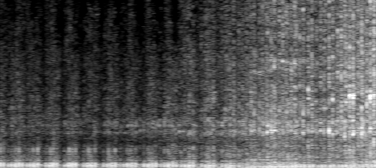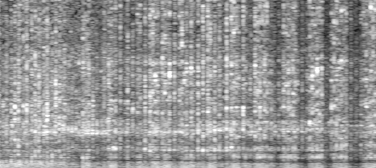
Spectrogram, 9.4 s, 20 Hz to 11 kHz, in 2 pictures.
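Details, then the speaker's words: Mazda FD RX-7 bridgeported rotary, first start-up, cold start in about 40° heat: loud choppy burble settles after a rev and idles on its own without stumbling; a bit rich but not excessive; normal idle. "yeah it's Rich ASU it's not too bad though it's not excessive oh I I suppose it's a cold start too"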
